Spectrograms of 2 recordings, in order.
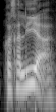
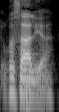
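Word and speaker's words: Rosalía: Rosalia wird sie ausgesprochen, nicht Rosalia. Ros ähm, Rosalia.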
